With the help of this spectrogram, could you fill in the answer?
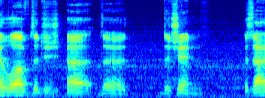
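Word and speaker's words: Djinn: the uh the the Gin is that how you pronounce it I I believe the D is basically silent and with the way we pronounce it in English so it's just Ginny or yeah um yeah it's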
